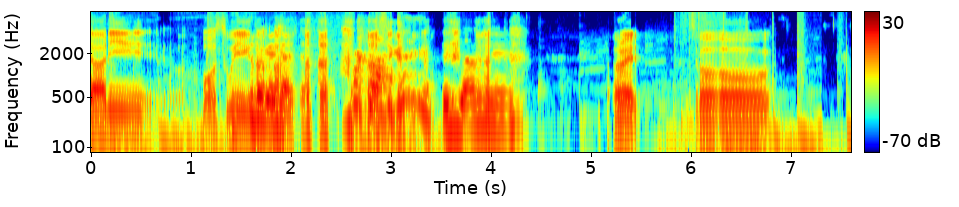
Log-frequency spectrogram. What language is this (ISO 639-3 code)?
msa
